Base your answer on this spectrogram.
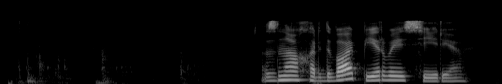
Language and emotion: Russian, neutral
